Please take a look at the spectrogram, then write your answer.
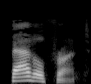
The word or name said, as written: battlefront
